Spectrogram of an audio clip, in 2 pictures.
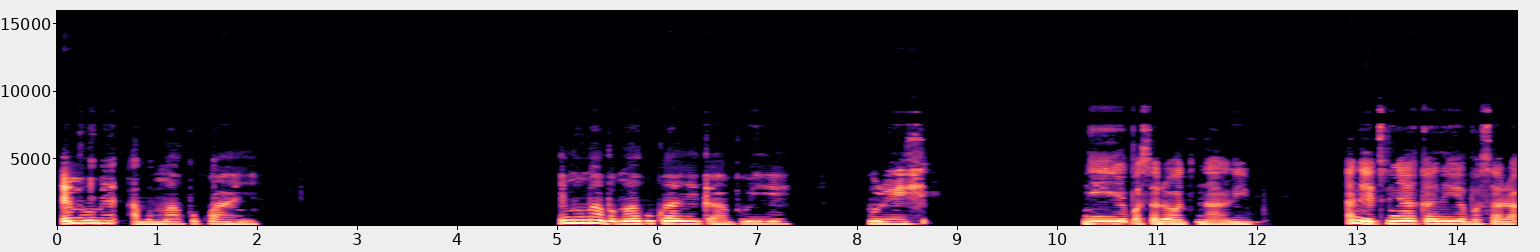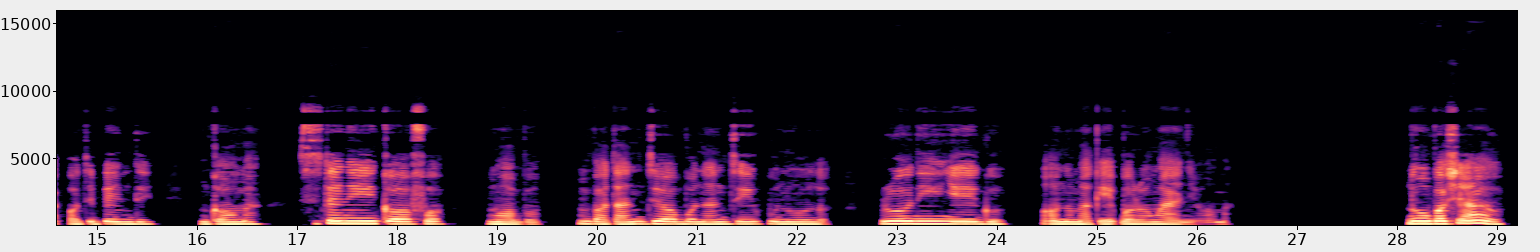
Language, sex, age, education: Igbo, female, 30-45, primary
